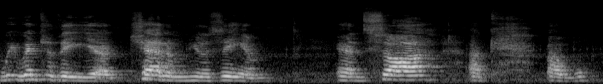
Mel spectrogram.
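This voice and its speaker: Amid noticeable background noise, a woman speaks at a very slow pace with long, frequent pauses. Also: medium pitch for a woman, fairly even intonation. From Cape Cod, Massachusetts. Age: 90s. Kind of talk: oral history interview answer.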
